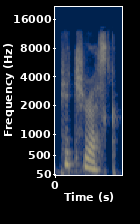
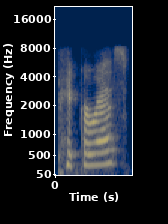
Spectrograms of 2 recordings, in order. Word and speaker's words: picaresque: I had never known what a picturesque plot was. I think it's picaresque. I didn't know how to pronounce it either, apparently.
